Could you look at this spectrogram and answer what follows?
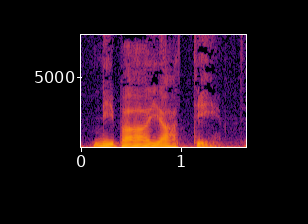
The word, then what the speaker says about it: nibbayati: So nibbayati, N-I-B-B, long A, Y-A-T-I.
